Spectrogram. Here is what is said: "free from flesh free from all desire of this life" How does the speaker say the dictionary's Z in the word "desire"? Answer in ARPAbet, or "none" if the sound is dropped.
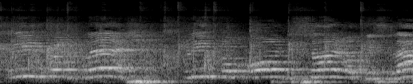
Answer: S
